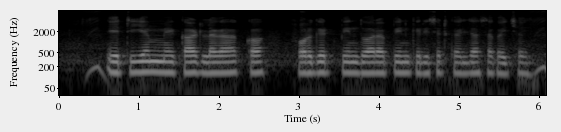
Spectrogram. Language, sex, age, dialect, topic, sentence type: Magahi, male, 25-30, Western, banking, statement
